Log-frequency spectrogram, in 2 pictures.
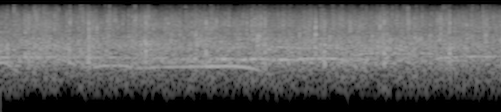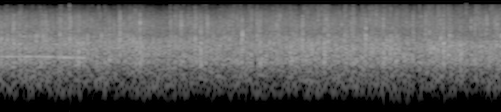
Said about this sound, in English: Can we make some noise? Let them hear it through the screens. Let them know we're behind them.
